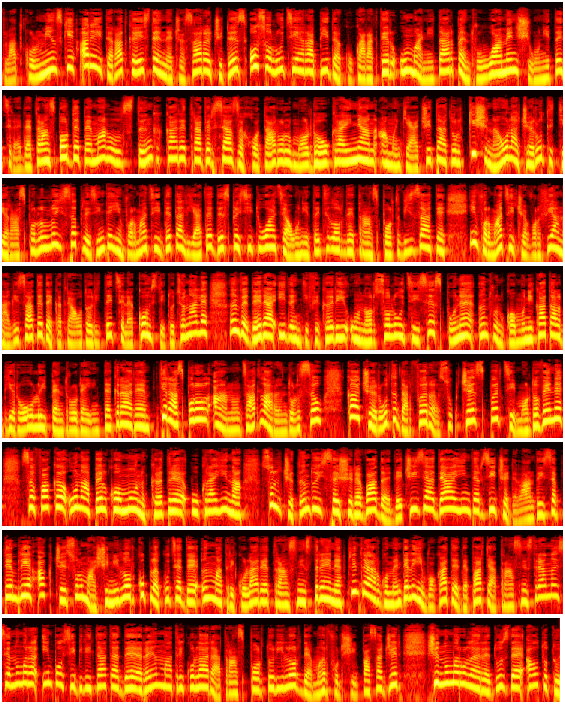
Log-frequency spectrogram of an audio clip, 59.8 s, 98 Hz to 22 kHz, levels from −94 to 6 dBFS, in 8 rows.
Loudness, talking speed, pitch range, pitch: -20 LUFS, 130 wpm, 195-275 Hz, 240 Hz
